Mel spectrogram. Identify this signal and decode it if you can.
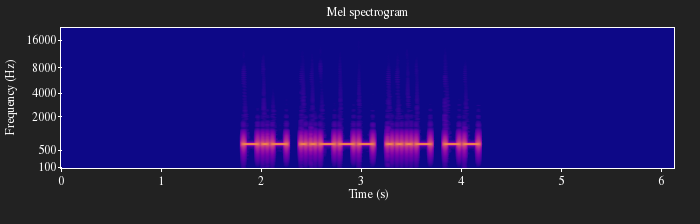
Morse code, heard as a keyed tone, about 25 wpm, 700 Hz. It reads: K2VM
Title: USA Call Signs - 4 Characters - 25wpm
